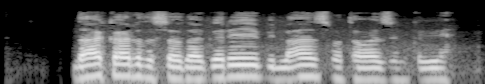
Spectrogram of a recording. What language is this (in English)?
Pashto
